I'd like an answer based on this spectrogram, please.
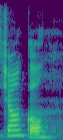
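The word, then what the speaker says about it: Jonqal: there we go and that is jungle which is a really funny tangle because it's spelled j-o-n-q-a-l which i think is like against english but my mom said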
